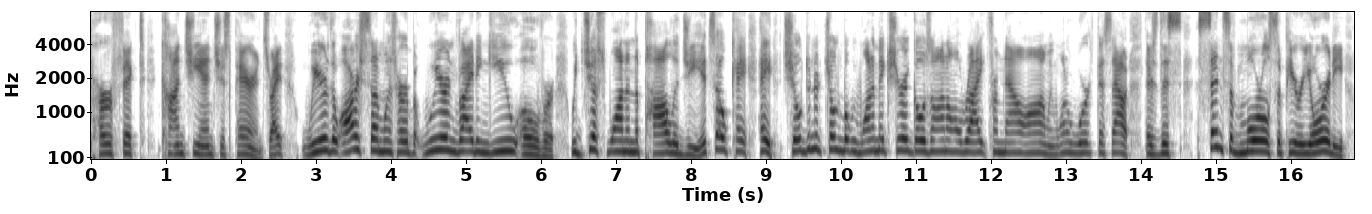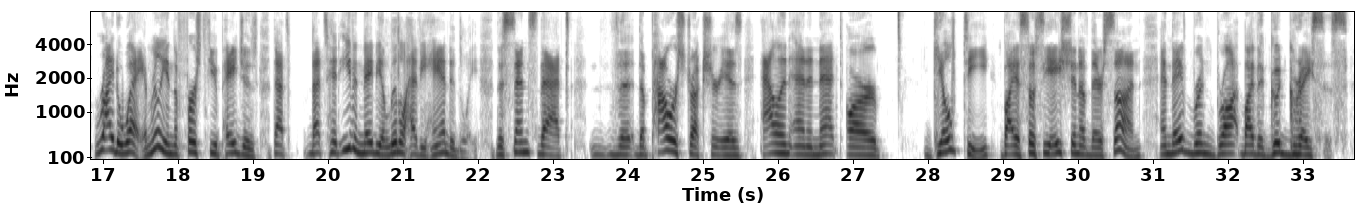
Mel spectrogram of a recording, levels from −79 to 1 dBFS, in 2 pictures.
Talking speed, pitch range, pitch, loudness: 170 wpm, 165-215 Hz, 190 Hz, -18 LUFS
